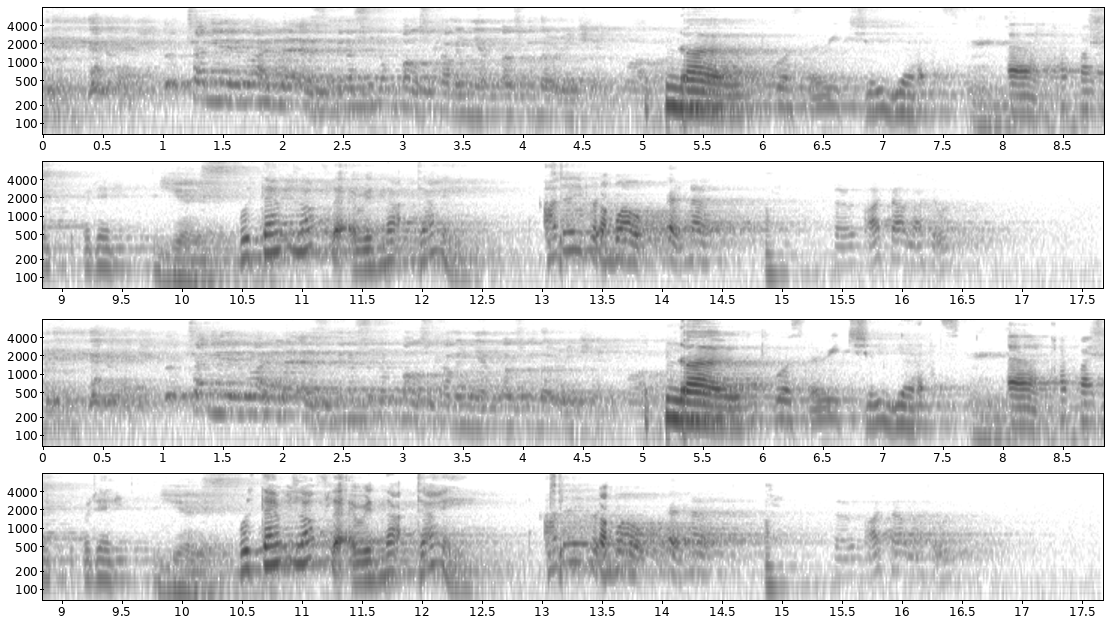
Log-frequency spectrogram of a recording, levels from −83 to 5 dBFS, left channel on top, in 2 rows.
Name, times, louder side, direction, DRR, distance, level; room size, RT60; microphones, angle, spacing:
voice 1, 0.0-5.2 7.7-8.0 8.7-8.9 9.8-10.5, equal, 40° left, -2 dB, 5.9 m, -42 dB
voice 2, 5.2-7.4 8.0-8.4 8.6-8.9 9.2-9.5 10.5-12.4 14.9-15.0, right 3 dB, 75° right, 9 dB, 1.1 m, -32 dB
voice 3, 13.0-14.4 15.4-16.4, left 3 dB, 75° left, 4 dB, 1.7 m, -37 dB
21.5 x 21.0 x 9.2 m, 2.2 s
head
